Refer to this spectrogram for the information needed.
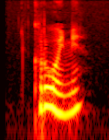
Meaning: except, besides
- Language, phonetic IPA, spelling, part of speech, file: Russian, [ˈkromʲe], кроме, preposition, Ru-кроме.ogg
